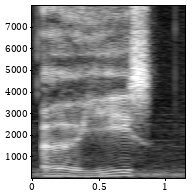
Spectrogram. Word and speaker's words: Euis: Eis, itu tuh nama Sunda bro, dibacanya Eis.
